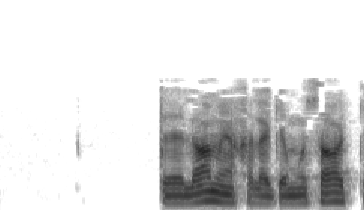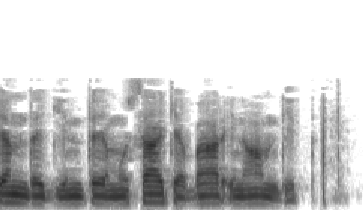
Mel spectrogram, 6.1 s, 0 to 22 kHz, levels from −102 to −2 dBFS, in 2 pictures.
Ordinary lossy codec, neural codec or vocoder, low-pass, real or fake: MP3, 24 kbps; none; 5.4 kHz; real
